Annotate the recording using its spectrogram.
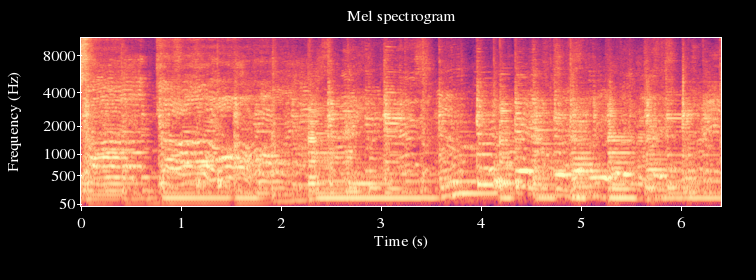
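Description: An acoustic band playing live: strummed acoustic guitar and fiddle over a steady bass line that moves from note to note about once a second.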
